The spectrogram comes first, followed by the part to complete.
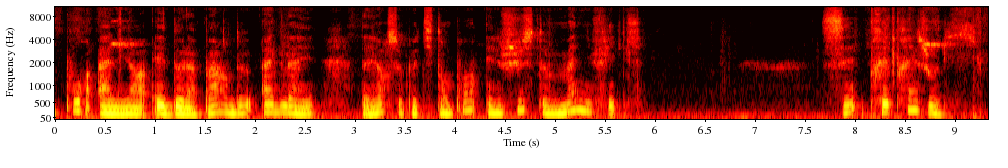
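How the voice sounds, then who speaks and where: A woman talks casually through an unboxing of craft supplies, pausing often with little fillers. Her voice is soft and breathy, in an even middle register. She keeps heaping praise on each piece she shows. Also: medium pitch. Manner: hesitant, many fillers, enthusiastic praise. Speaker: craft vlogger.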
